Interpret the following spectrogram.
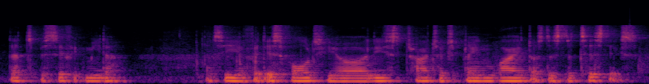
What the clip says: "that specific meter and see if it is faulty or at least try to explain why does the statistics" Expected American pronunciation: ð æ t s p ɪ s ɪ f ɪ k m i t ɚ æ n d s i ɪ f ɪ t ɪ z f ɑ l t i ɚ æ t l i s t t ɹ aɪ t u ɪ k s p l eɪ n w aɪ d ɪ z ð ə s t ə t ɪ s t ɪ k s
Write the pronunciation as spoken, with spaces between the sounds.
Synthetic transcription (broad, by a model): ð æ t s b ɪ s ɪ f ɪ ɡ m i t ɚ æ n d s i ɪ f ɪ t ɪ s f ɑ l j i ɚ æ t l i s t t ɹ aɪ s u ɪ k s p l eɪ n w aɪ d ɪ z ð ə s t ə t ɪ s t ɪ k s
